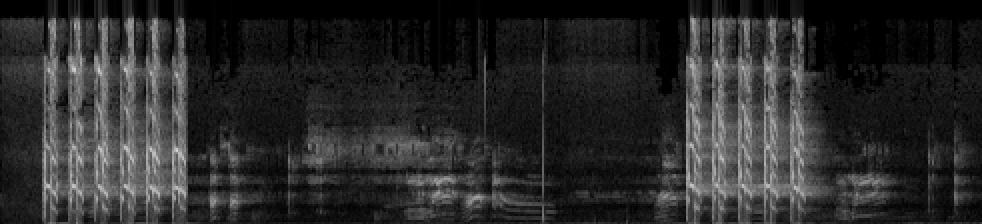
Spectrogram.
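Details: Tame pet Indian ringneck parrot in India, talking and said to say mummy papa: a rapid burst of six harsh, shrill screeches, then a string of short tonal, rising speech-like syllables, then another run of loud screeches.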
